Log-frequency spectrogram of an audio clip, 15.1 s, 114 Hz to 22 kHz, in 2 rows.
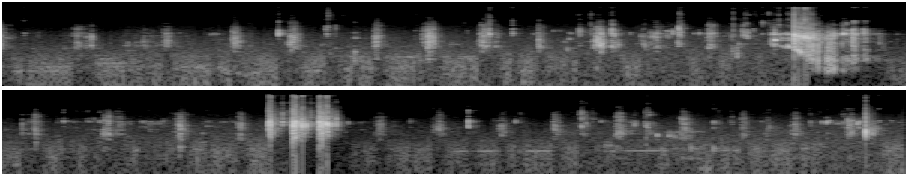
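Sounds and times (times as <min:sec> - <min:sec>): crisp shells crunching: 0:00.0 - 0:10.4
wet chewing: 0:00.0 - 0:15.0.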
